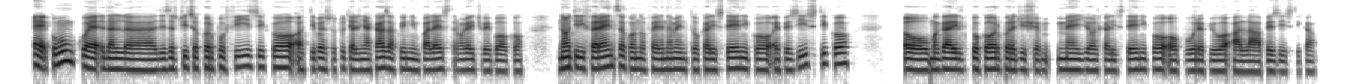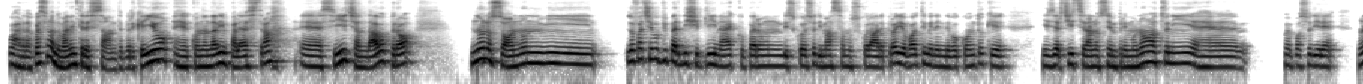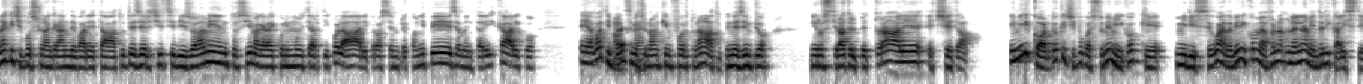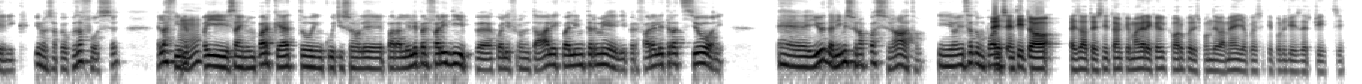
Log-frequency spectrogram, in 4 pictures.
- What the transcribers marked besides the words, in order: tapping; "calisthenics" said as "calisthenic"; in English: "dip"; unintelligible speech
- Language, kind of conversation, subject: Italian, podcast, Come creare una routine di recupero che funzioni davvero?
